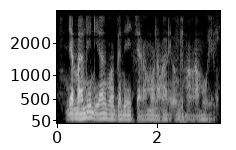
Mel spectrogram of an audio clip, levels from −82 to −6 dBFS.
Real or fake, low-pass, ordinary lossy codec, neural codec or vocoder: fake; 3.6 kHz; none; codec, 16 kHz in and 24 kHz out, 1.1 kbps, FireRedTTS-2 codec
